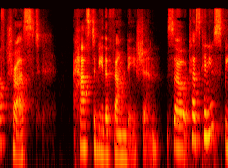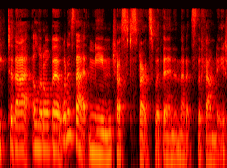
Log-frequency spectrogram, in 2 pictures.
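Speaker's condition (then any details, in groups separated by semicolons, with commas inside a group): No condition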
